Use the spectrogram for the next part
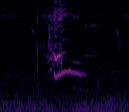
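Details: A kitten calls out for attention with one short meow that starts with a brief upward jump, then bends slightly up and down before trailing off. Only faint background noise surrounds it.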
